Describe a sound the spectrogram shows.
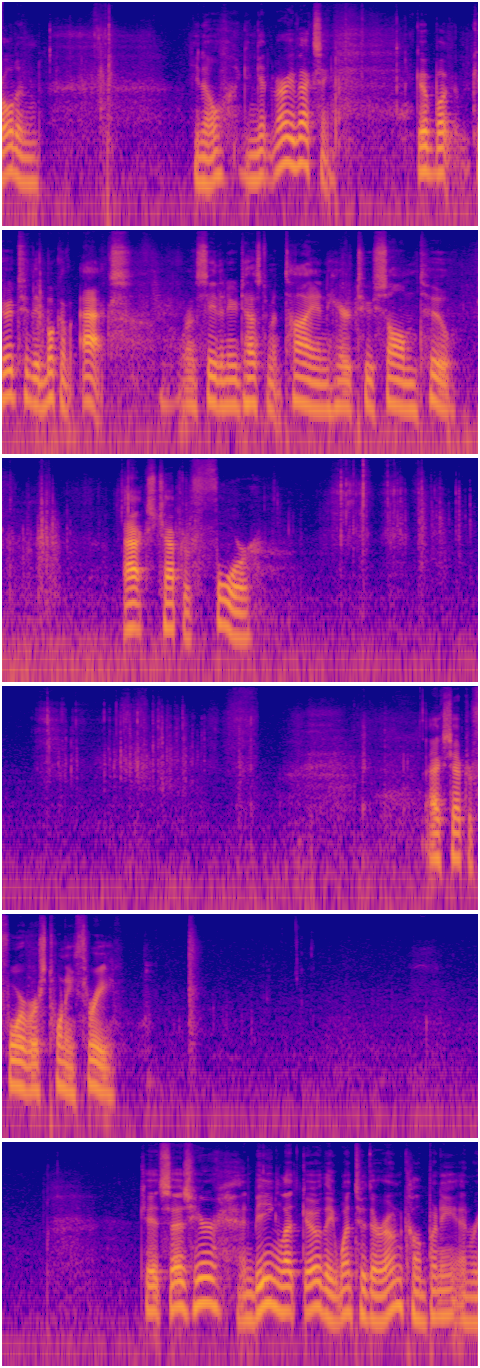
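A man speaks calmly and close to a microphone, with pauses.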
